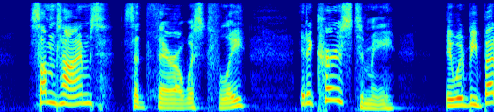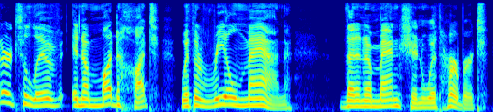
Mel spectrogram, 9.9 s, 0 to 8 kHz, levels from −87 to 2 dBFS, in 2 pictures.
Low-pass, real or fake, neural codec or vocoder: 7.2 kHz; real; none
